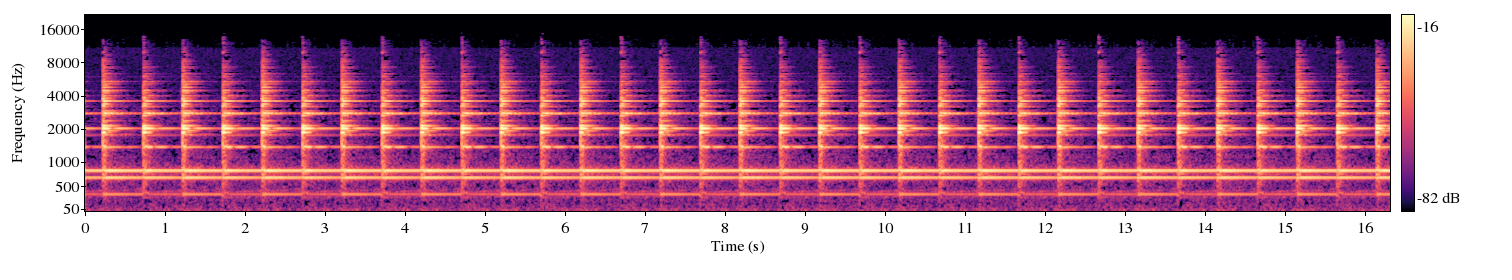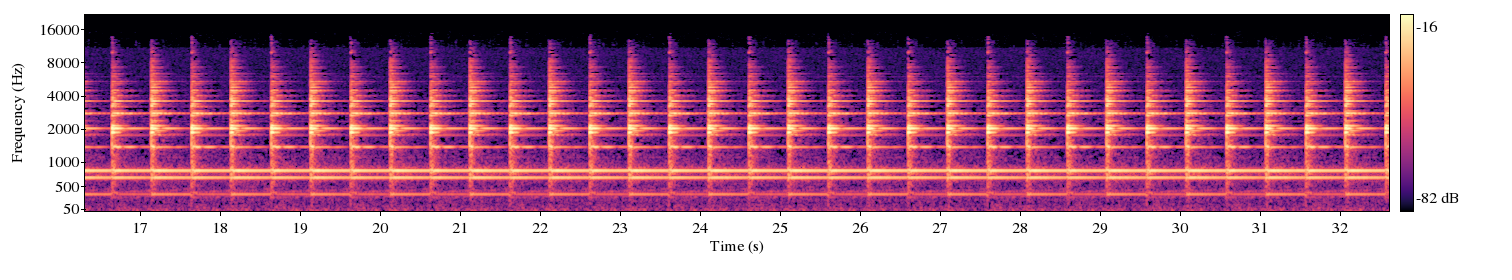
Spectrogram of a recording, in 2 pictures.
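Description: Church bells struck in a fast, even rhythm, about three strikes every two seconds, each ringing on into the next, as part of a Maltese festive peal ('mota').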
